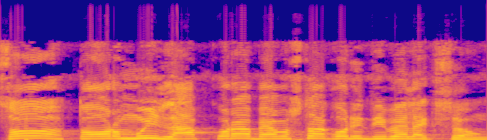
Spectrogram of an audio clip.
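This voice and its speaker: A woman's voice: very high voice, fast, pushed and bright. A woman voicing a scheming male villager in a cartoon, speaking a Rangpur dialect and teasing his friend. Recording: noisy homemade recording.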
